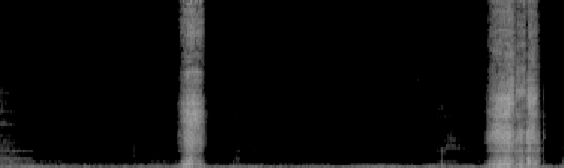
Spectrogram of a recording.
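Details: Huge sneezing fit, stifled: two short, muffled hissing bursts a few seconds apart, sneezes held back rather than let out, over quiet room noise.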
